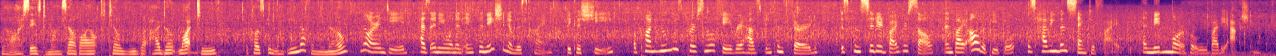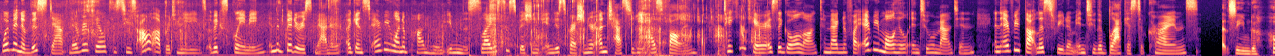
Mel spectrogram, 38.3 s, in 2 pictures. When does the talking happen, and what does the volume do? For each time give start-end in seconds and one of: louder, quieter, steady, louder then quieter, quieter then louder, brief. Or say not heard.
0.0-38.2 steady.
